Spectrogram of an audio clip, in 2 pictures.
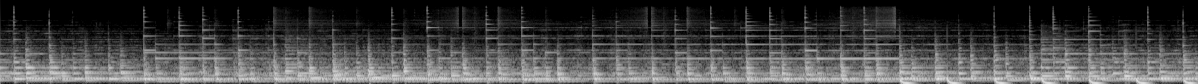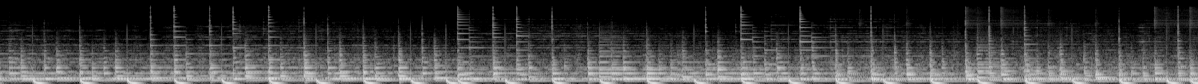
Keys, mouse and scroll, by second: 0.1 click, 2.5 x, 4.4-6.0 middle drag, 6.0 click, 8.1 x, 10.0-11.7 middle drag, 11.7 Tab, 13.9 shift+a, 17.5-23.4 middle drag, 23.4 ctrl+alt+KP_0.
